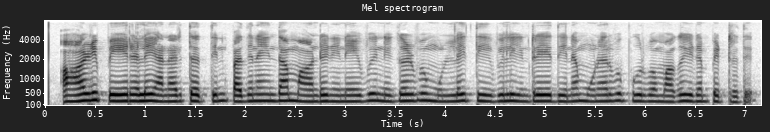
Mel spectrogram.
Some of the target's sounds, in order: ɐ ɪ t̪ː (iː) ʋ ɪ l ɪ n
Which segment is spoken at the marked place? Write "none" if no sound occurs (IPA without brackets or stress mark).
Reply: iː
